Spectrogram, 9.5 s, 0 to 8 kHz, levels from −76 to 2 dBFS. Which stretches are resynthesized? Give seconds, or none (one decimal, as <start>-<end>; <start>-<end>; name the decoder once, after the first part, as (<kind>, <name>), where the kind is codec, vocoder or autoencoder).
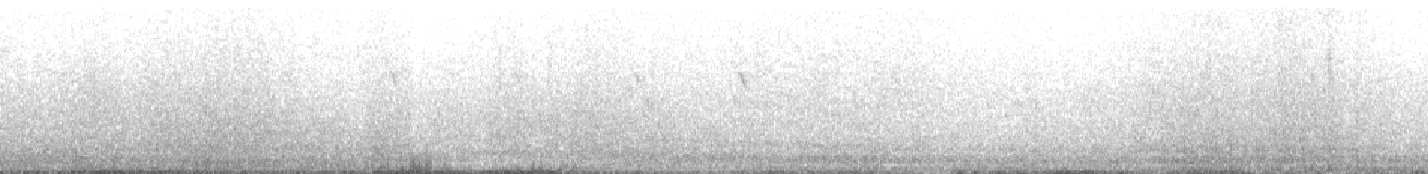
none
